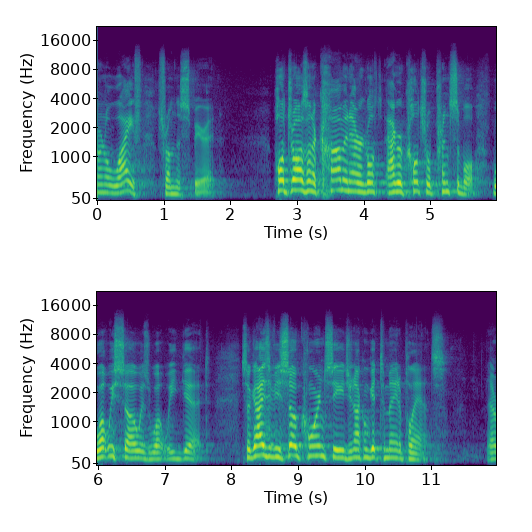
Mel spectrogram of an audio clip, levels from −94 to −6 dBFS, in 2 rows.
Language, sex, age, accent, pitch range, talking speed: English, male, 50-69, American, 170-220 Hz, 180 wpm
